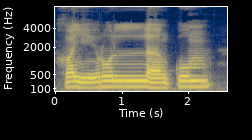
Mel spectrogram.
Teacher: Cara bacanya dimasukkan dengan tidak menyertai dengung begitu. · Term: idgham bila gunnah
